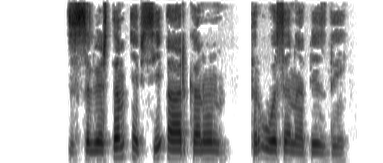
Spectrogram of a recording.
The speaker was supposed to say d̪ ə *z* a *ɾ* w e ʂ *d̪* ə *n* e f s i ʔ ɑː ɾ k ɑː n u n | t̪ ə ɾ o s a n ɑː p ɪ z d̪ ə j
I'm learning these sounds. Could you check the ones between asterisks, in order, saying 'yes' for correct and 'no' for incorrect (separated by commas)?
no, no, no, no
